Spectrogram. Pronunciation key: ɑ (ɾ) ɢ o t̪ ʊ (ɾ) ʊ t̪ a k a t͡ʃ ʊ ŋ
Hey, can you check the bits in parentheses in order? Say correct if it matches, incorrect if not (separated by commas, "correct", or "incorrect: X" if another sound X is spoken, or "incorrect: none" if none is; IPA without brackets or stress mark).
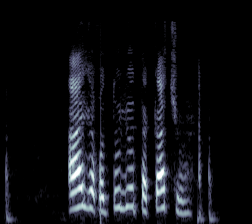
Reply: incorrect: ʎ, incorrect: ʎ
